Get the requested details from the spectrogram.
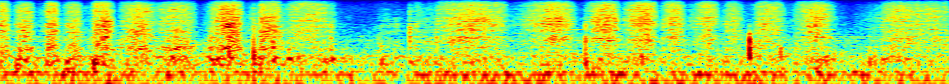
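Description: Fingertips and nails rub and scratch the ribbed sides of an empty, hollow, clear PET plastic water bottle held in the hand. The result is a steady run of bright, hissy scratching strokes in quick rhythmic bursts, with a faint low hum underneath and a few sharp clicks from the nails.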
